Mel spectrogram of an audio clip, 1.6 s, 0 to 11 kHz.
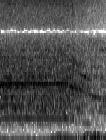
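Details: Oreck Commercial PRO12 single-motor upright vacuum, two belts, with a circuit board and green light monitoring belt speed: a steady high motor whine with smooth airflow rush, no rattles or slipping. Normal running.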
